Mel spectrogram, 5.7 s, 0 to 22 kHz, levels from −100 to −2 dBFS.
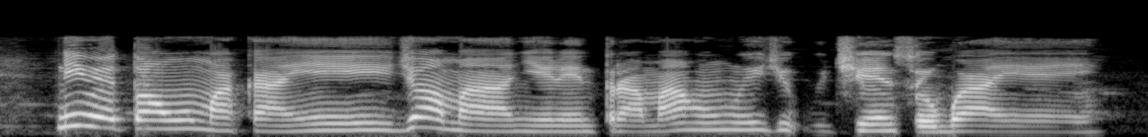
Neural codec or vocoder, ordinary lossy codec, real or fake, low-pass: none; Opus, 64 kbps; real; 7.2 kHz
